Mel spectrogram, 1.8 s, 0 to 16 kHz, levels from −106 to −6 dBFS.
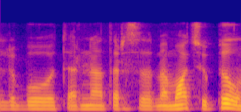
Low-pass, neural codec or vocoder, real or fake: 7.2 kHz; none; real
